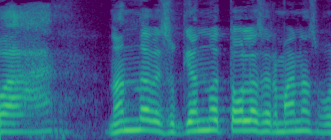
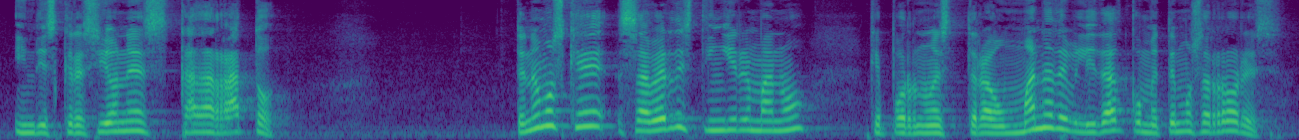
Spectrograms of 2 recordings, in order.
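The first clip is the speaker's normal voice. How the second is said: ordinary talk, nothing marked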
